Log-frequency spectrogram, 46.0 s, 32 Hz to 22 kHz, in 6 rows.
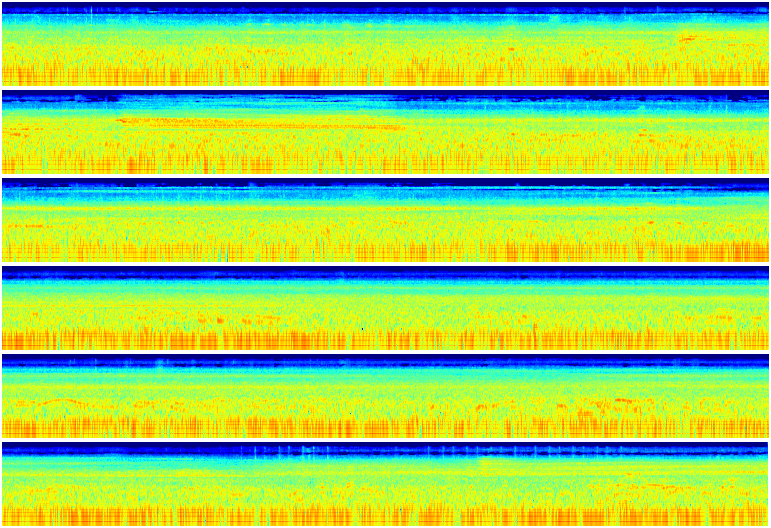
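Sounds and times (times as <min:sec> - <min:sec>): crowd chatter: 0:00.0 - 0:46.0
model trains running: 0:00.0 - 0:46.0.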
